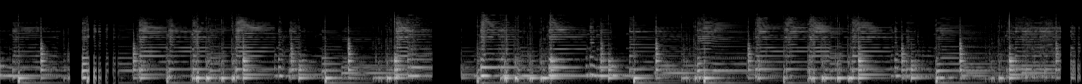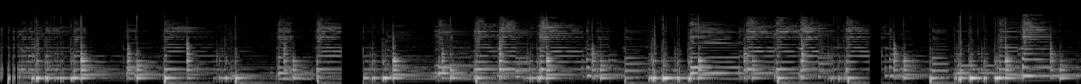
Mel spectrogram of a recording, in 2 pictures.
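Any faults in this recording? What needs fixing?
Sound cuts to silence with a very fast, roughly 3 ms fade at 0.70–1.18 s and 10.61–11.00 s (scattered holes), and at 4.32–4.62, 14.23–14.46 and 19.51–19.64 s. This is digital broadcast dropout: the receiver muted on failed frames, and the gaps fit 24 ms frames. Better reception or antenna placement would prevent it.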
